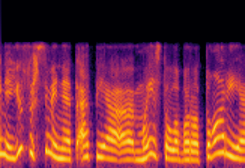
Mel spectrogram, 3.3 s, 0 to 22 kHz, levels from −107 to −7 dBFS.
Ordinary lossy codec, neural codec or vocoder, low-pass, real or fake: Opus, 16 kbps; none; 7.2 kHz; real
